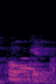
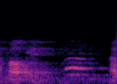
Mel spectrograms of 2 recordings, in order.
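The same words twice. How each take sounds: First: Said in the usual way. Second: "Poke it." said much higher, soft, with a rising end on "it"; playful high. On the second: Shown as a demonstration. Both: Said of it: "Poke the clouds".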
